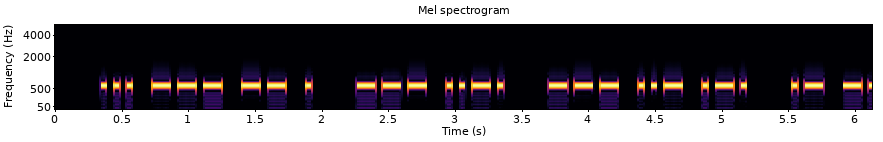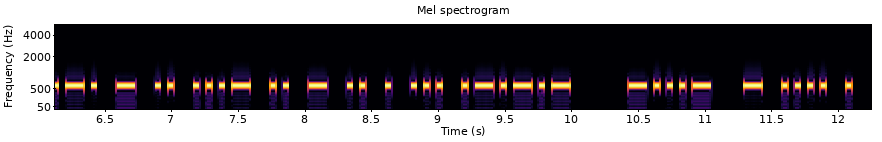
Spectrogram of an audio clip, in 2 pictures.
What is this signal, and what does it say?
Morse code, heard as a keyed tone, about 25 wpm, 600 Hz. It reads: SOME OF OUR ACTIVITIES. <BT> THE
